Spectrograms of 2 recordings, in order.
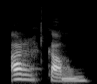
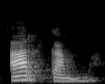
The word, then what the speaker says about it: Arcam: Arkham. Arkham. Yeah. Arkham, like the psychiatric in the comic.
